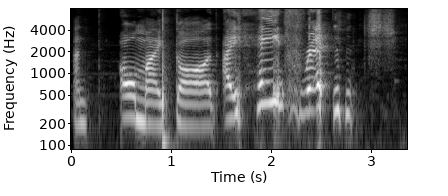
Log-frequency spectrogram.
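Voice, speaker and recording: A woman's voice: on the high side, very animated, drawn-out words, a bit bright, soft background music. A woman streamer giving casual, offhand live reactions while playing a game.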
